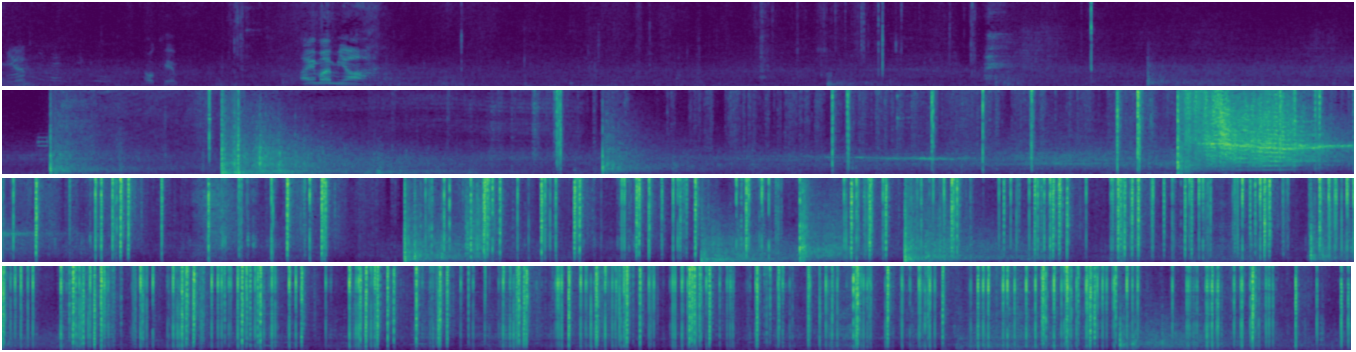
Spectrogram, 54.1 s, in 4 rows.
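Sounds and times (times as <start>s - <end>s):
fountain firework crackling: 0.0s - 54.0s
firecracker bangs: 13.8s - 54.0s.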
